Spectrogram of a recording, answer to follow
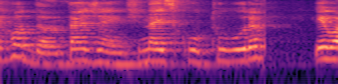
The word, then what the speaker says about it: Rodin: Se escreve Rodin, mas se lê Rodin, tá, gente?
